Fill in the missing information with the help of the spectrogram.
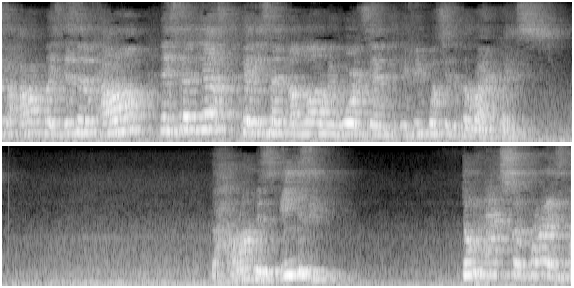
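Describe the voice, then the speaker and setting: A man preaches to his mosque congregation, an imam with a lively, joking manner. His voice sits high. The sound comes from a distance in a very echoey hall. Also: a little hiss or hum. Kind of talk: mosque sermon. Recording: echoey hall, mic from far.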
